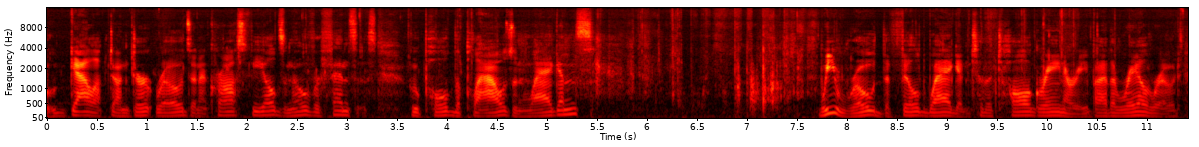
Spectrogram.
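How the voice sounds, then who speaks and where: Slow-paced man reading a children's story. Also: mid-range voice. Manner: gentle, unhurried, explaining things to a small child. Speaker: library storytime host. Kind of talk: reading a picture book aloud with chatty asides. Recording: distant home-video mic with faint noise.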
